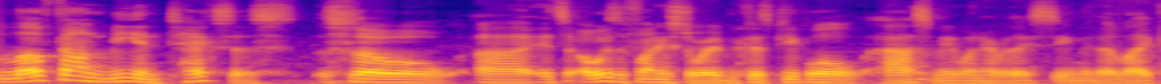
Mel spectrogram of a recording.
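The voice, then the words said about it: American accent. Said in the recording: “But I talk like this. ... it comes out that I have an American accent, which absolutely throws everyone off”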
